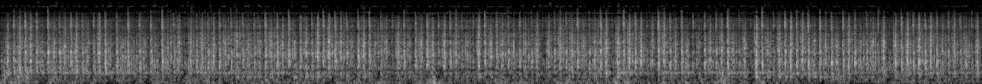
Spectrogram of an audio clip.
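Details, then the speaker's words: Kia Rio 1.6L GDI engine with failure, started before teardown: sharp metallic rapping at about three per second, loud over a thin idle, with chatter felt through the engine. Rod knock from a failed crank bearing. "I'm gonna start it up. You hear that? That is the sound of the dying horse. That one is bad. That's how it's sounding right now."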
